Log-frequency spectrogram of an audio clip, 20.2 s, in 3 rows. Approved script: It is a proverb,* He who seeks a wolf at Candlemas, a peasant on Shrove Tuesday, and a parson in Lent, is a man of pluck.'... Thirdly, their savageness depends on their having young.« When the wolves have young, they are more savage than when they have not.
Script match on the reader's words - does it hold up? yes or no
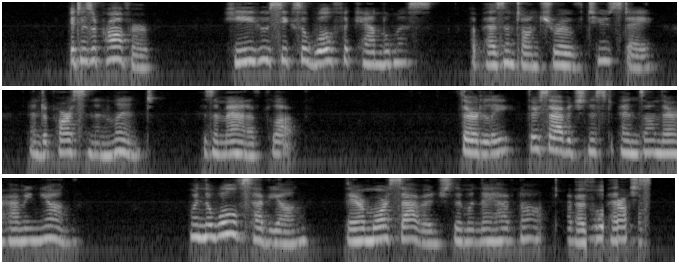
no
